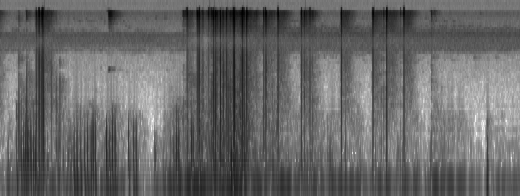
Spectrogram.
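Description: Scattered knocks and clicks of a handheld laser welding gun and metal pieces being handled on a steel plate, over a steady low machine hum.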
